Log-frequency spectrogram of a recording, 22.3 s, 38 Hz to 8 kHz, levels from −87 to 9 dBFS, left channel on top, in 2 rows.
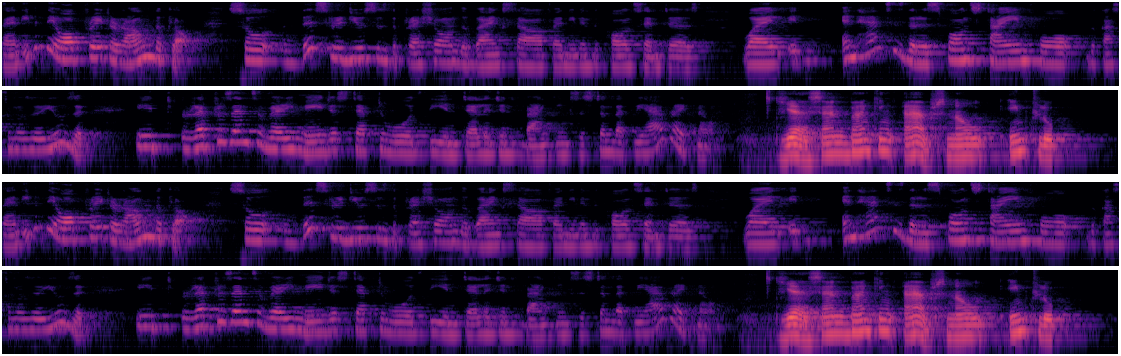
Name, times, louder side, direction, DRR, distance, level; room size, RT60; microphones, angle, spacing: voice 1, 0.0-7.0 7.4-18.3, left 3 dB, 50° left, 6 dB, 0.7 m, -45 dB
voice 2, 18.8-21.7, left 1 dB, 10° left, 12 dB, 0.7 m, -33 dB
24.5 x 21.0 x 6.7 m, 1.0 s
head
